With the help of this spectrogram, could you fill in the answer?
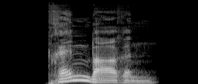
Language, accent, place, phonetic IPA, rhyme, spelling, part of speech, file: German, Germany, Berlin, [ˈtʁɛnbaːʁən], -ɛnbaːʁən, trennbaren, adjective, De-trennbaren.ogg
- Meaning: inflection of trennbar: 1. strong genitive masculine/neuter singular 2. weak/mixed genitive/dative all-gender singular 3. strong/weak/mixed accusative masculine singular 4. strong dative plural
